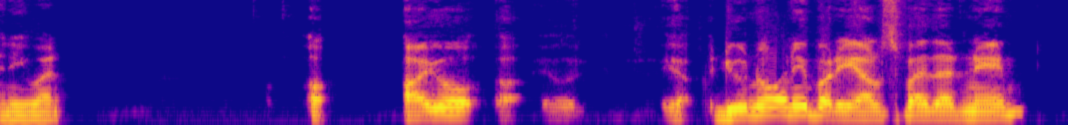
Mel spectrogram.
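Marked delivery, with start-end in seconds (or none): 2.0-5.1 put-on Indian accent, higher. Retelling a conversation with a man from India, doing his voice: put-on Indian accent. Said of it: "I'll do his voice".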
